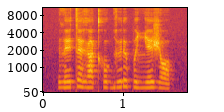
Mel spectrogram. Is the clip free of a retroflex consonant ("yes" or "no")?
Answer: yes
